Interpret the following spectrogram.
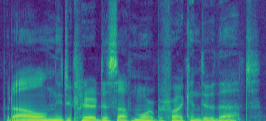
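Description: A fairly low, dry-sounding male voice, an actor playing a keen audio expert in an audio drama. He is thoughtful and slightly hesitant as he works through a puzzle. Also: a little fast, a little mellow, no room sound, lightly acted. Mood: explaining.

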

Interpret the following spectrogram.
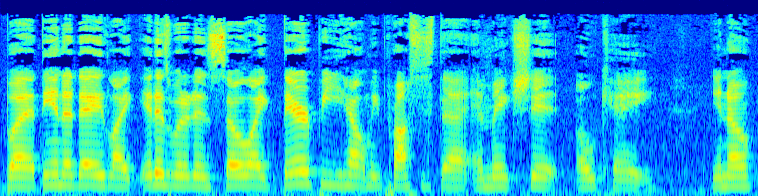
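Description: A young woman with a fairly monotone voice, talking candidly and casually, swearing and using lots of fillers. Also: mid-range voice, brisk, a little hiss or hum. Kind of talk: casual conversation.

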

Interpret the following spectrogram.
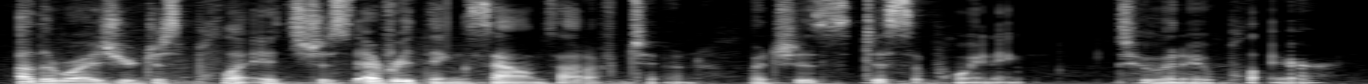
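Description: A woman in her thirties with a low voice, chatting casually as a musician guest and filling her talk with "like". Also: steady tone, fast talker, creaky, breathy edge. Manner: chatty, peppered with "like" fillers. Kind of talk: casual interview chat.

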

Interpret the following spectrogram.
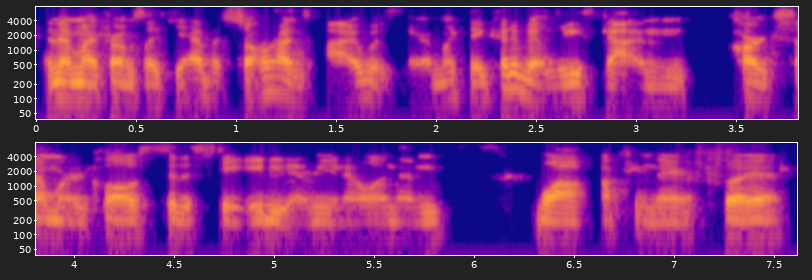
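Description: Low-voiced chatty man, roomy muffled sound. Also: fairly quick, husky. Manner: chatty, animated storytelling with quoted asides. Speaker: podcast host; teacher. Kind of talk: casual chat interview.

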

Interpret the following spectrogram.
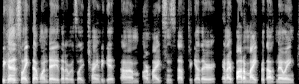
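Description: A man's voice: on the low side, flat delivery, fairly quick, sharp tone, clear, resonant tone, no room sound, poor audio. A man co-hosting a podcast in casual chat, rambling and giggly and losing his train of thought, on a close podcast mic in a small home studio. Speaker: podcast co-host.

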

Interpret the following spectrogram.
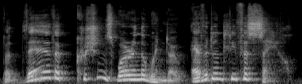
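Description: A man narrating a humorous story as an audiobook reader, in an expressive scripted style. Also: sits high, fairly quick.

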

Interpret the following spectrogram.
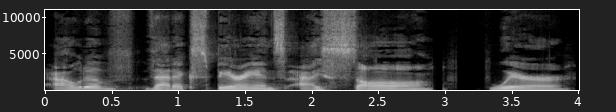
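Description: A middle-aged woman with a light Jamaican accent chats as an interview guest. She speaks in a friendly, measured way and pauses often to find her words. The sound is dry and close, with no room echo. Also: deep voice, fairly bright tone. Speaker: guest, web designer and digital marketer. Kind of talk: casual interview chat.

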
